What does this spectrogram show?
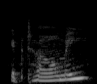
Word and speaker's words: Iktomi: Is it Iktomi? Iktomi? Iktomi? Iktome? There's so many ways to say it. Sounds... Oh my gosh, there's not even a T sound. The T is a D.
